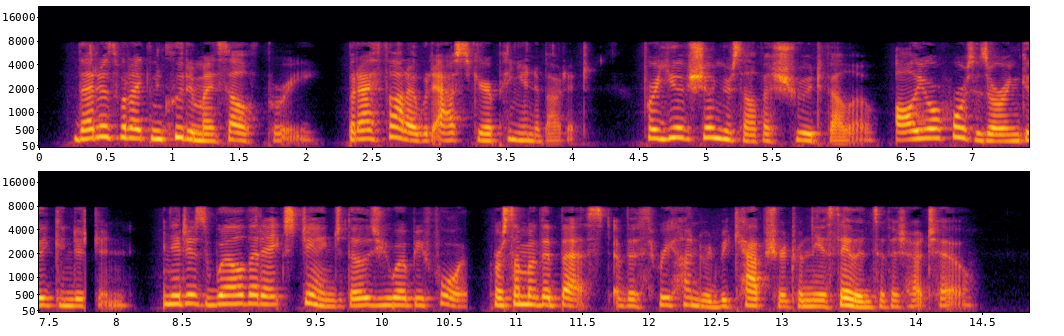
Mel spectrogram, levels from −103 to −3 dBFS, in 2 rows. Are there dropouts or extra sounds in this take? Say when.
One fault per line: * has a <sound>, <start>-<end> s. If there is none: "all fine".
* has a dropout, 7.8-7.8 s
